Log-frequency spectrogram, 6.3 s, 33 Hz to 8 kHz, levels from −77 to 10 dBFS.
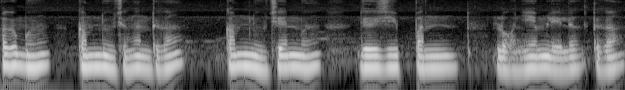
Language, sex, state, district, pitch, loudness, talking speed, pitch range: Wancho, male, Arunachal Pradesh, Longding, 135 Hz, -14 LUFS, 115 wpm, 125-140 Hz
